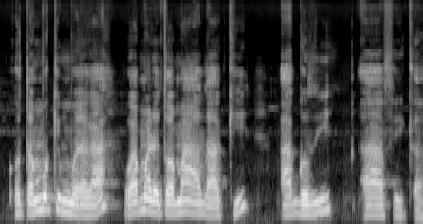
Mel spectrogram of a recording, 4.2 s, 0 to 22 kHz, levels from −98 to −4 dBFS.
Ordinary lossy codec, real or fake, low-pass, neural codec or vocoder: none; fake; none; vocoder, 44.1 kHz, 128 mel bands, Pupu-Vocoder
